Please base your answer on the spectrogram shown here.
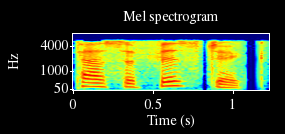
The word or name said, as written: pacifistic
